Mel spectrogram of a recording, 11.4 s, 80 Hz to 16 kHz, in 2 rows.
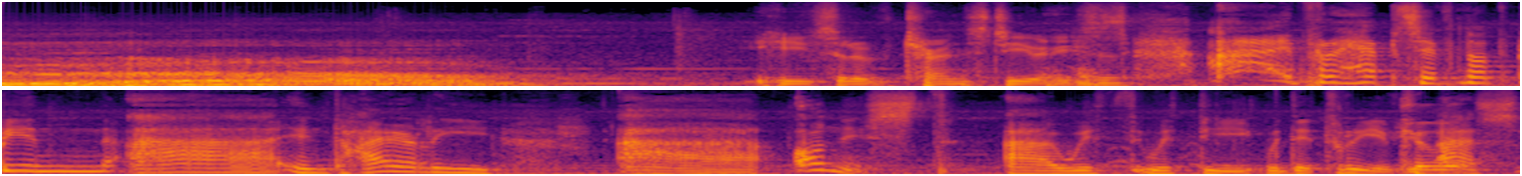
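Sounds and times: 
deep bellowing roar from the middle of a village: 0:00.0 - 0:02.2
speech: 0:03.0 - 0:11.3.

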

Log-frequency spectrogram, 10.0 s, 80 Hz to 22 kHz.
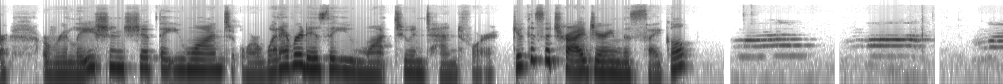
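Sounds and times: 
speech: 0:00.0 - 0:07.0
cat meowing: 0:07.4 - 0:10.0.

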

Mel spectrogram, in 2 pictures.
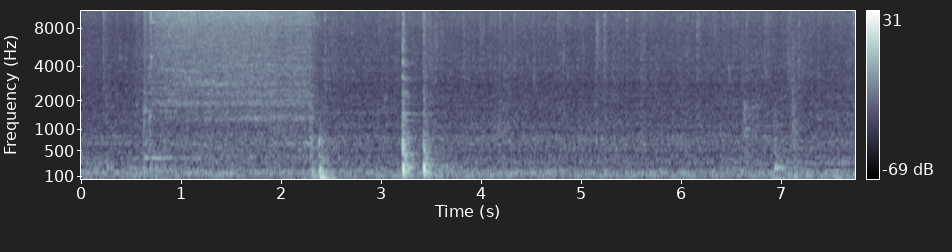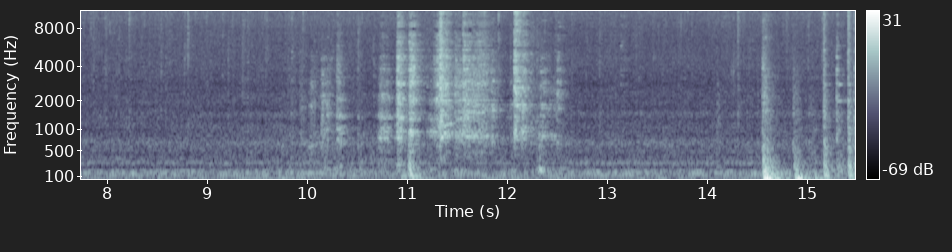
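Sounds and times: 
chicken sizzling in a hot pan: 0:00.0 - 0:15.4
stirring and crackling: 0:09.8 - 0:12.7.

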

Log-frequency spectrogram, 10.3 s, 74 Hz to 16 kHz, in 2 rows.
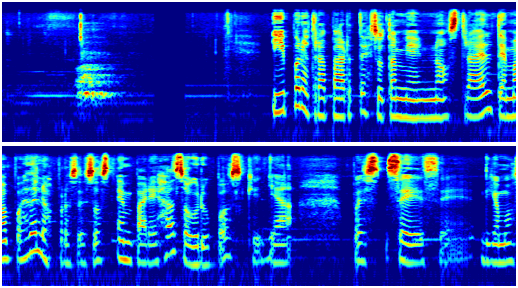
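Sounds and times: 
small dog barking: 0:00.8 - 0:01.2
speech: 0:02.7 - 0:10.2.

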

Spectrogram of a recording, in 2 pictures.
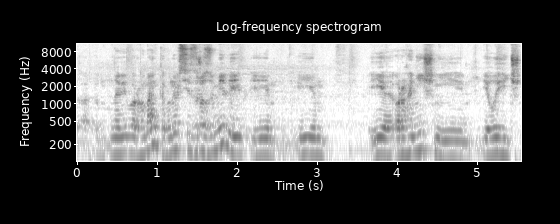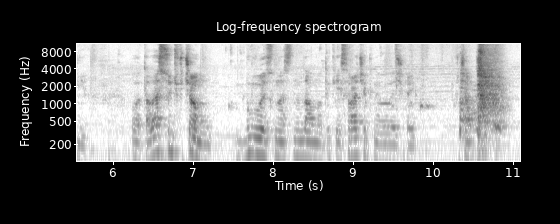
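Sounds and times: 
speech: 0:00.0 - 0:10.9
sneeze: 0:10.3 - 0:11.0.

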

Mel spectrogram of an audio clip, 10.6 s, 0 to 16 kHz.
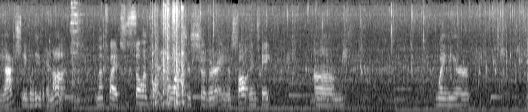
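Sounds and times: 
tap water running from a faucet while rinsing cutlery: 0:00.0 - 0:10.5
speech: 0:00.1 - 0:05.6, 0:06.3 - 0:07.0, 0:08.7 - 0:10.5
utensils clinking while being rinsed: 0:01.3 - 0:01.7, 0:02.8 - 0:04.6.

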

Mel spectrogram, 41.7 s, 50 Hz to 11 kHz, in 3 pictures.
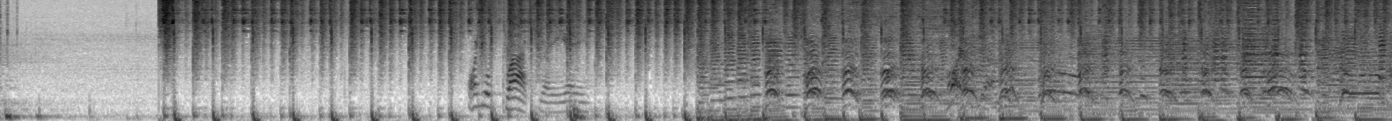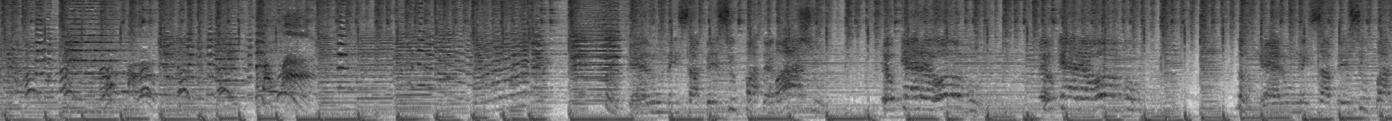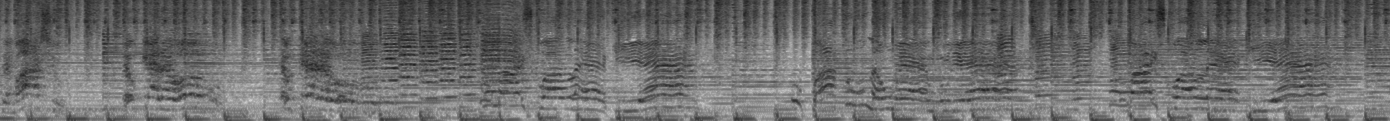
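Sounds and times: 
upbeat song with thumping beat: 0:01.6 - 0:41.7.

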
